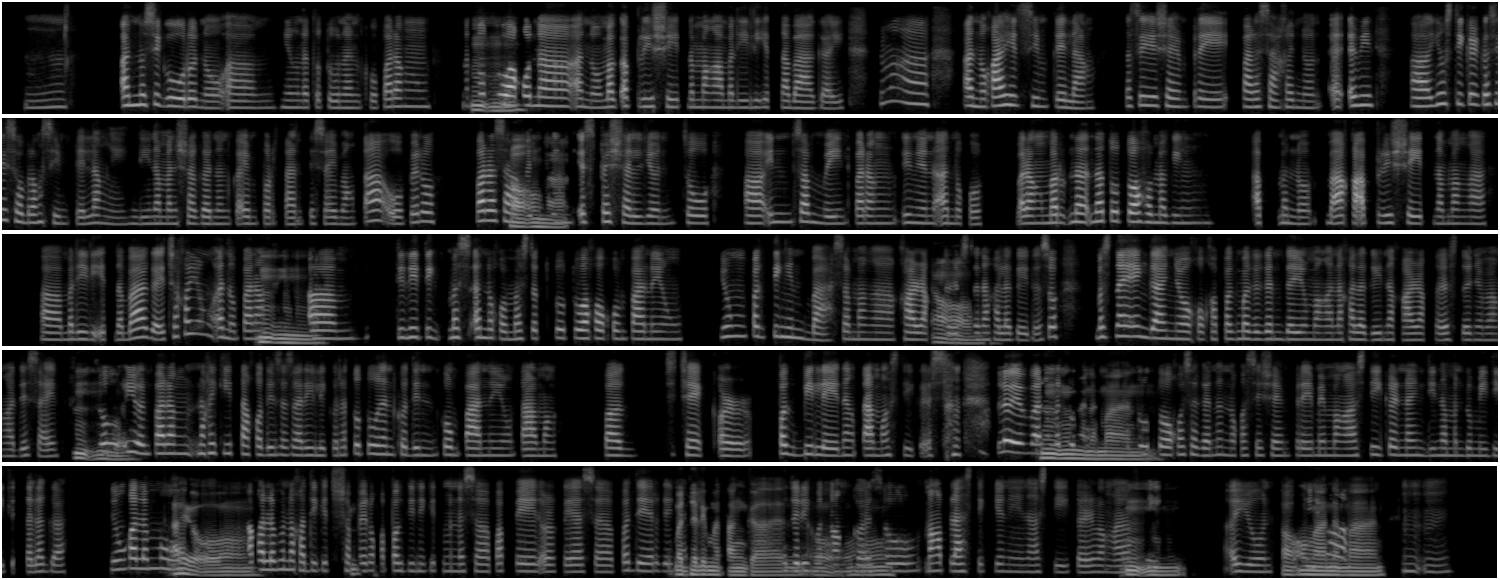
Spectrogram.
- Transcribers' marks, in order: tongue click; other noise; chuckle; tapping
- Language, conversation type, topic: Filipino, podcast, May koleksyon ka ba noon, at bakit mo ito kinolekta?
